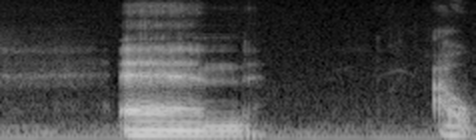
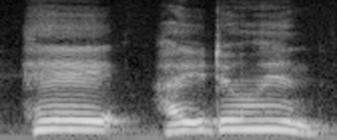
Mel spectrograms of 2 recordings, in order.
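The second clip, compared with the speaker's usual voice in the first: grandfather voice; 10 semitones higher, much slower than usual. Retold or imitated.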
